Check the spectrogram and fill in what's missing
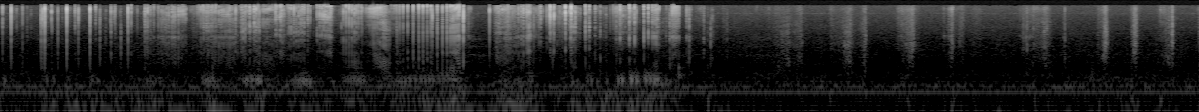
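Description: Long nails strum and scratch the teeth of a black plastic hair comb held horizontally, making dense, bright, rapid scratching strokes over a steady low hum. After about nine seconds the strokes turn quieter and sparser, leaving soft, scattered high scratches.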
